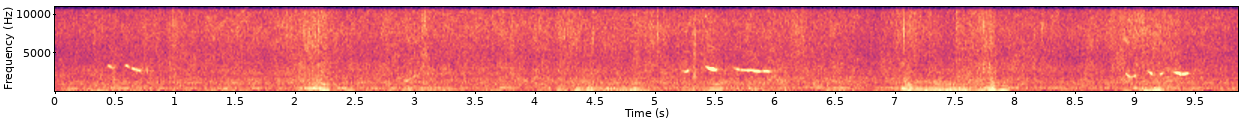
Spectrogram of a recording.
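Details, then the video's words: Foraging honey bees buzzing right at the entrance of a top bar hive; a constant low drone rising in loud surges as bees pass near, with faint bird chirps in the background. "HONEY BEES Sound Effect #MasonJar | BEES BUZZING"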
